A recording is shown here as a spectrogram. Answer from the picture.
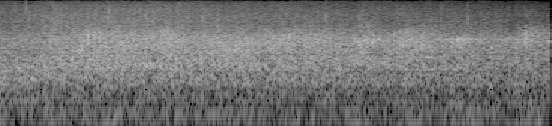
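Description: Steady applause from an audience applauding themselves at the speaker's request, many hands clapping in a dense, even wash of sound that holds at a constant loudness throughout, with no voices heard over it.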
